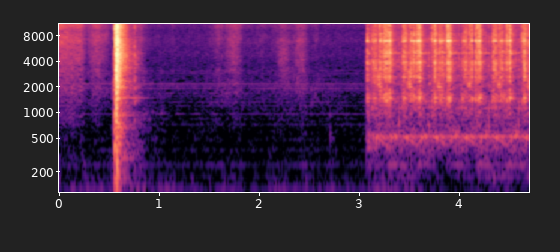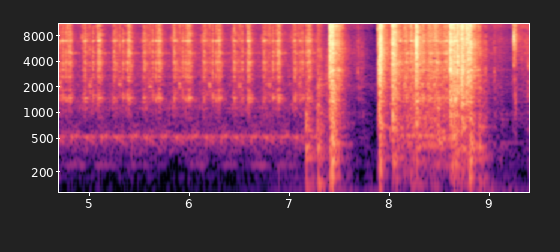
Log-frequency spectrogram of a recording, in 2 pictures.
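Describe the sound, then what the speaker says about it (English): A sewing machine stitches fabric in a fast, even clatter that runs about four seconds after a single sharp click and a pause, ending in louder handling knocks. "now we're going to sew down to the point here at the bottom"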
